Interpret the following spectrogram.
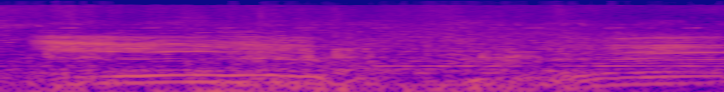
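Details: Lone wild African buffalo in Zambia bellowing to bring in reinforcements, a distress call that can bring herds to the rescue; a long, loud harmonic bellow held for about a second and a half, then a lower, wavering continuation, with music underneath.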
